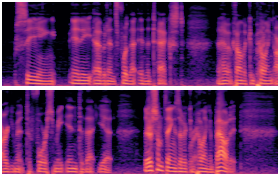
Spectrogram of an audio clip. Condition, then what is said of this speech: No condition.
